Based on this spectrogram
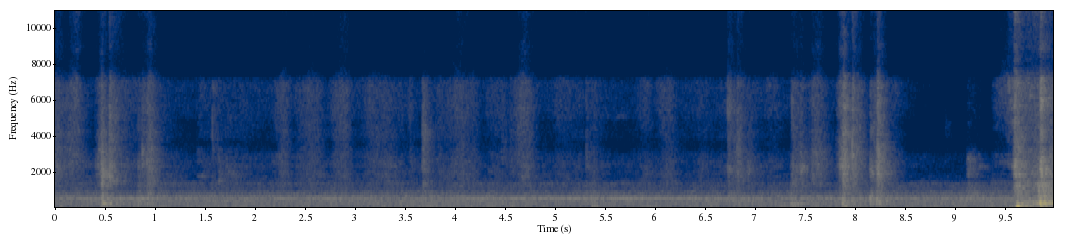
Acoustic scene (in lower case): restroom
